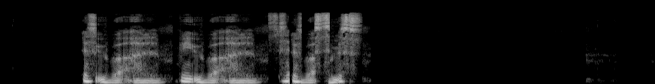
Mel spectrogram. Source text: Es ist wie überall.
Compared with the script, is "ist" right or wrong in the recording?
wrong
